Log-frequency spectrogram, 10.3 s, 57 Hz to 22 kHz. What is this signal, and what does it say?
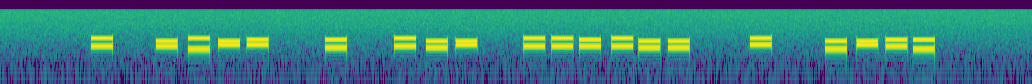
DTMF, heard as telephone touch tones, dialled by hand, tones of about 220 ms. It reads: 9 73*0 5 94* 998944 # 1*82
